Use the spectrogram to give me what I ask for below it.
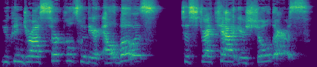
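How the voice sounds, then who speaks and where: A woman's voice: sits high, a little slow, sharp tone. A woman leading a casual video-call session, upbeat and encouraging as she guides simple stretches. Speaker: activity leader.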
